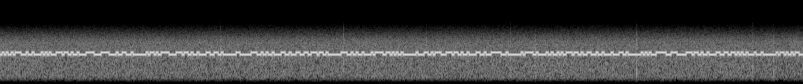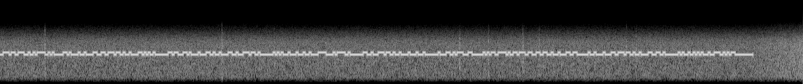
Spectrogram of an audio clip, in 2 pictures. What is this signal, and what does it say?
RTTY (50 baud, 170 Hz shift), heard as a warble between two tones, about 1600 Hz centre, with radio static. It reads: … 992DO 8VN08 N34UZ 05EKJ W7YTM 841DB NEXG8 4LGU0 YQ93P 1UZVS IPUV7 8FYAS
